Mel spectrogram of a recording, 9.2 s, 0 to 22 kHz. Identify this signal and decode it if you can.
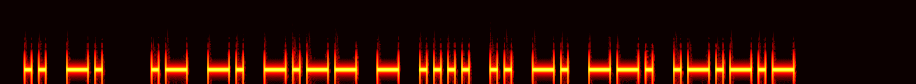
Morse code, heard as a keyed tone, about 17 wpm, 700 Hz. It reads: IN ANYTHING.
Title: Sentences from Top 1500 Words 17wpm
